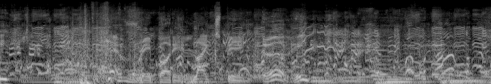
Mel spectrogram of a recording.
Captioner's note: laughter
